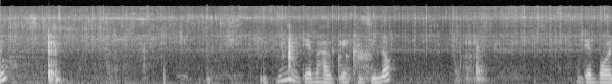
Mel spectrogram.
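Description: Pork pieces frying and sizzling in curry in a pan while a metal ladle stirs them, with a sharp knock of the ladle against the pan about half a second in.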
